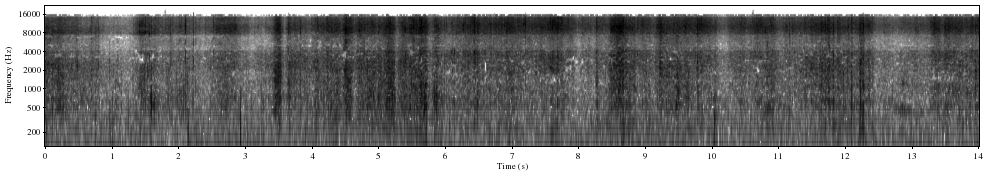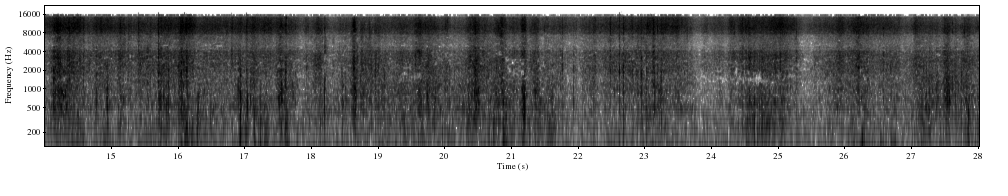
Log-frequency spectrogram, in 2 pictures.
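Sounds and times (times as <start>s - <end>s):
dry leaves and twigs rustling: 0.0s - 28.0s.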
